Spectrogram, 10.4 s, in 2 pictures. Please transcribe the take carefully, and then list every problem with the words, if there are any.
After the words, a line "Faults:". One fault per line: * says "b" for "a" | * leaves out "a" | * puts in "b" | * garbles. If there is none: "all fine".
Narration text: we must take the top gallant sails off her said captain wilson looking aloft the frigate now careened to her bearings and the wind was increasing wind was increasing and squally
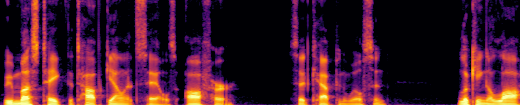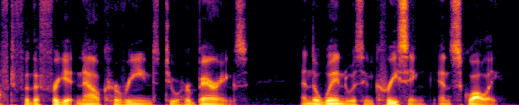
we must take the top gallant sails off her said captain wilson looking aloft for the frigate now careened to her bearings and the wind was increasing and squally
Faults:
* puts in "for"
* leaves out "wind was increasing"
